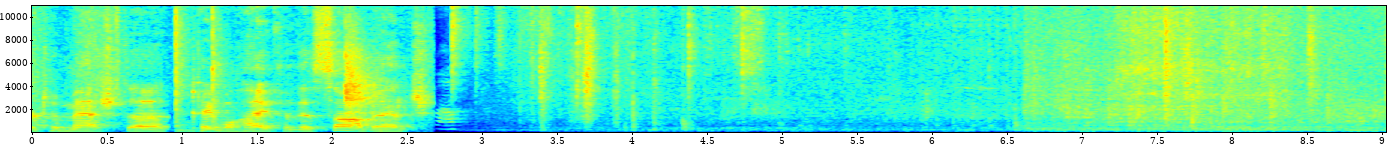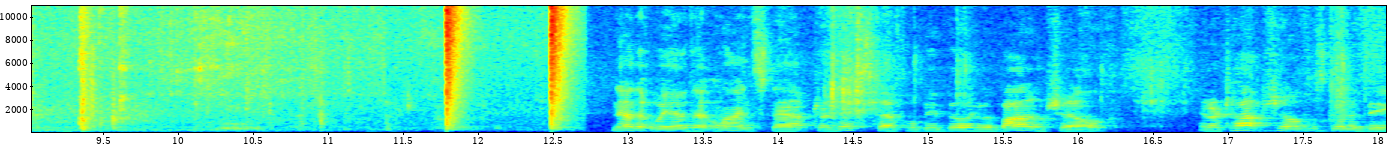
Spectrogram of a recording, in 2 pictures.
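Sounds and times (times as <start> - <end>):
line rustling: 2.9 - 12.7.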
